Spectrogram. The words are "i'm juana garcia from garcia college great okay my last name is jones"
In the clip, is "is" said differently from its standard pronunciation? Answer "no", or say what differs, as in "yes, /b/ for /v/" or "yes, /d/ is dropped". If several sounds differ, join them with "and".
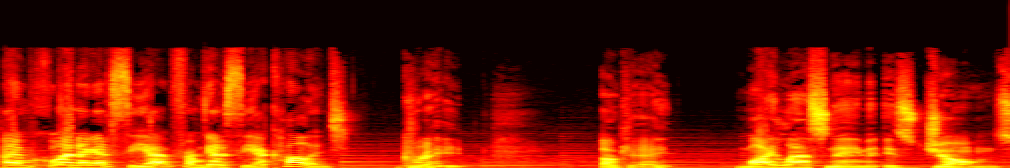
no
